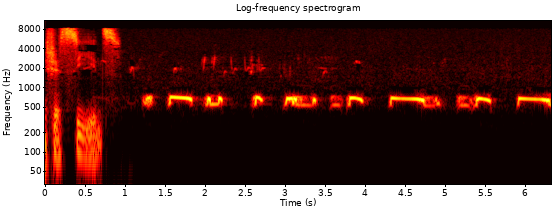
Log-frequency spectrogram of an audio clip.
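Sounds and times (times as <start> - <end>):
speech: 0.0 - 1.0
white-winged dove cooing: 1.2 - 6.3.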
